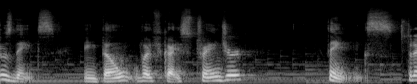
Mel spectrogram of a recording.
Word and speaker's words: Stranger Things: e eu já quero começar falando sobre a pronúncia do nome da série que é Stranger Things.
